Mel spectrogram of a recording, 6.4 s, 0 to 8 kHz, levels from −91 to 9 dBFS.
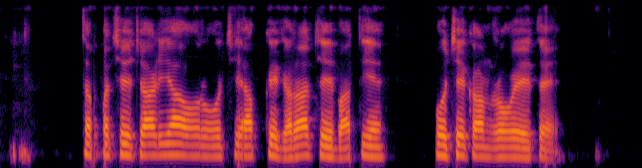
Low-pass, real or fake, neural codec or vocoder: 7.2 kHz; fake; autoencoder, 48 kHz, 128 numbers a frame, DAC-VAE, trained on Japanese speech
